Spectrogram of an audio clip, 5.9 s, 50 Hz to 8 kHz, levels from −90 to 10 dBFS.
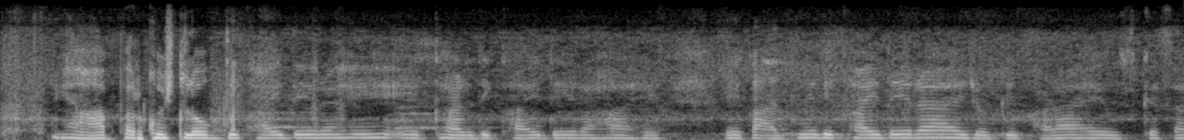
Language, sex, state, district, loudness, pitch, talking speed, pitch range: Hindi, female, Chhattisgarh, Korba, -19 LUFS, 185 Hz, 265 wpm, 180-195 Hz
